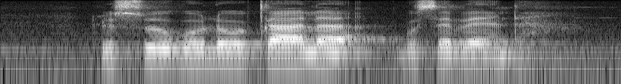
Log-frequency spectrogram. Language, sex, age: Swati, male, 26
